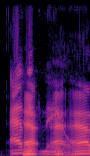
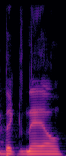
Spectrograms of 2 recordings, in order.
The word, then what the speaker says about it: Abagnale: Abagnale. Abagnale.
